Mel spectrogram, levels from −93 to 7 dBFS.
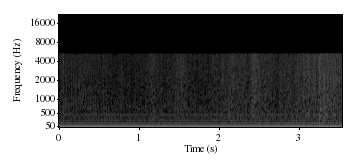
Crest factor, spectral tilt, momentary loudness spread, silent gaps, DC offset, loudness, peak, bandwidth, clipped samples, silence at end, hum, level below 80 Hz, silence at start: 18 dB; -2 dB/octave; 7 LU; none; 0.3%; -58 LUFS; -38 dBFS; 5.4 kHz; under 0.1%; 0 s; 50 Hz at -60 dBFS; -62 dBFS; 0 s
